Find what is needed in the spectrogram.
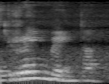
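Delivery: "Reinventa" slowly, rolled R and V said as B; Spanish pronunciation, slow. Shown as a demonstration. Teacher modeling Spanish "Reinventa", rolled R and B. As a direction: say "Reinventa" with trilled R and B sound. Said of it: "som do B e forcei o R".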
